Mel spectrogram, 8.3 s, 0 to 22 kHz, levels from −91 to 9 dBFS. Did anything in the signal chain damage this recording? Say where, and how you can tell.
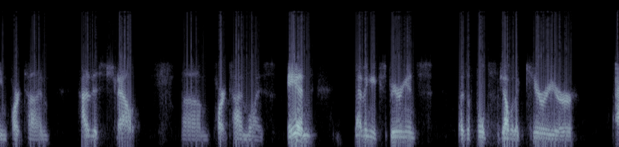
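Yes. The G.729 codec affects the whole clip at 8 kbit/s. The line band runs only from about 250 Hz to 3.7 kHz, and the speech sounds plainly rough and synthetic. The codec rebuilds each frame from a vocal tract filter, a pitch predictor and a few pulses rather than the real waveform.

A block size mismatch (truncated) between the driver and buffer stages runs throughout. It shows as a steady 91.9 Hz buzz, and the speech runs 1.07 times fast at roughly normal pitch. A stage writing longer blocks, which fits 512-sample blocks, is losing the tail of each one.

On the network side, VoIP packet loss concealed by the speech codec occurs at 1.36–1.58 s as scattered dropouts, at 4.51–4.84 s, and at 6.54–6.67 s. In each, the decoder stretches its last pitch and filter into a buzzy tone or coloured noise that fades, and the sound stays weak until it rebuilds.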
